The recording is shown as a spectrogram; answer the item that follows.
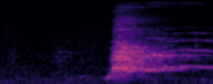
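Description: A single dog bark at close range in a quiet room, with no talking.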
